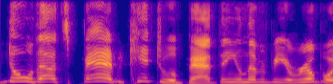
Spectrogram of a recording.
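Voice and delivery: put-on high girl's scolding tone.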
